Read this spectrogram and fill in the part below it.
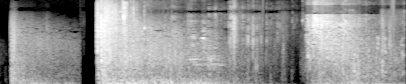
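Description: An explosion booms loudly nearby.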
